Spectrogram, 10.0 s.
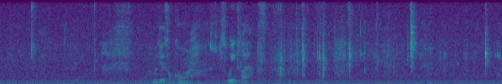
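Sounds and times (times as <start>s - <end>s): chewing corn on the cob: 5.1s - 10.0s
wet mouth clicks and smacks: 7.0s - 8.4s.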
